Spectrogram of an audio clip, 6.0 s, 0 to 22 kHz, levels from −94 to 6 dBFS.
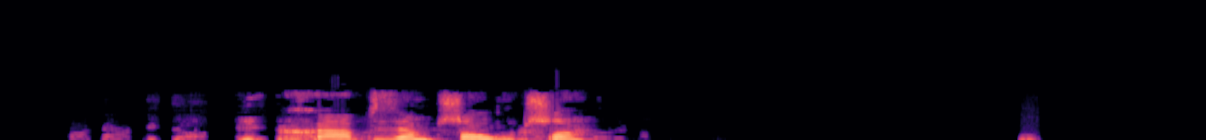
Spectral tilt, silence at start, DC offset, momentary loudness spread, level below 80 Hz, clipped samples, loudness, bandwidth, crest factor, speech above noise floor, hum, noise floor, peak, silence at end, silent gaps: -5 dB/octave; 0.75 s; under 0.1%; 13 LU; -68 dBFS; under 0.1%; -16 LUFS; 8 kHz; 20 dB; over 73 dB; none; under -90 dBFS; 0 dBFS; 0.85 s; 0.81-0.85 s, 1.04-1.17 s, 3.25-3.56 s, 3.62-5.08 s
